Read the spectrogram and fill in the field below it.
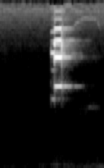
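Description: A water leak sensor, its cable placed in water, gives a single short, shrill electronic alarm beep over a quiet room, then stops.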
